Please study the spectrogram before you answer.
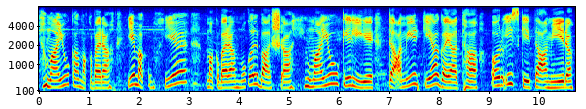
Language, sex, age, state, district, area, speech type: Urdu, female, 18-30, Delhi, North East Delhi, urban, spontaneous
